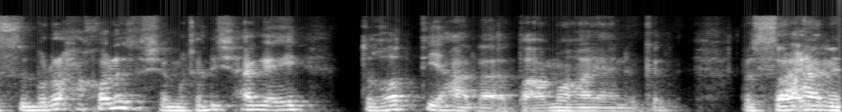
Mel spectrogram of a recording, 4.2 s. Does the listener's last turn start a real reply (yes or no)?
no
